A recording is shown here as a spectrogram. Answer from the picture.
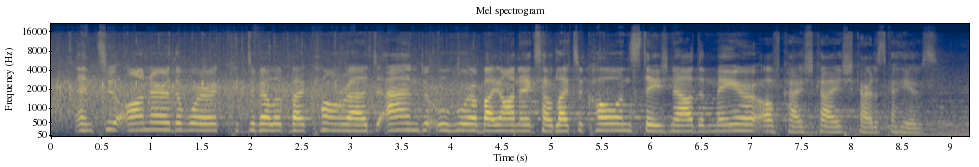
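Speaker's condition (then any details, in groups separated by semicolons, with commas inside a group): No condition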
